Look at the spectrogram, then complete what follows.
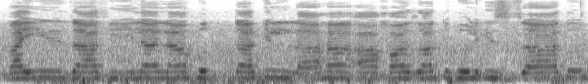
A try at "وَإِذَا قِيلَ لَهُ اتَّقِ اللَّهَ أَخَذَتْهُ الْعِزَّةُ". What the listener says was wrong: نہ زا کو لمبا نہیں کرنا، کھڑی زبر توڑی ہے. دیکھیں وَإِذَا قِيلَ لَهُ اتَّقِ اللَّهَ أَخَذَتْهُ الْعِزَّةُ بِالْإِثْمِ. أخذته العزة پڑھیں.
